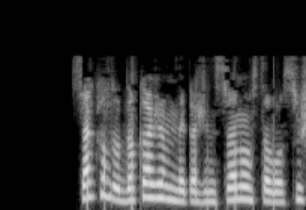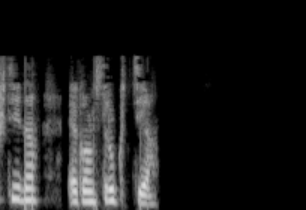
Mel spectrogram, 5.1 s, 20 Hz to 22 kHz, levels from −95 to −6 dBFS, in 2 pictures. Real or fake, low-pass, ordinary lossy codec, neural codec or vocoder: real; 7.2 kHz; MP3, 48 kbps; none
